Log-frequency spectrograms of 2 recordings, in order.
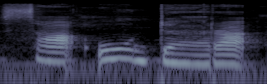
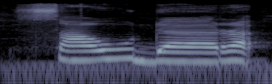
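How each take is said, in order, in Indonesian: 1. Vokal a dan u diucapkan sebagai dua suku kata. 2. Vokal a dan u menyatu menjadi satu suku kata.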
